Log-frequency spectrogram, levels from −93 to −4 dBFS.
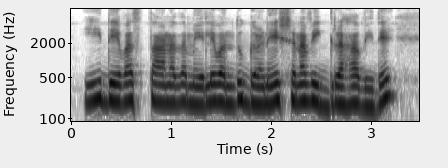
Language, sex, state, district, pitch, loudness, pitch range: Kannada, female, Karnataka, Bidar, 195 Hz, -16 LUFS, 180-200 Hz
